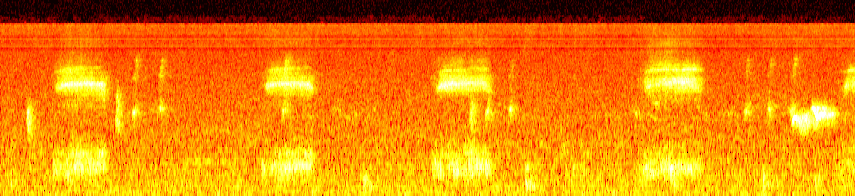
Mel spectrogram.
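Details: Five young little owlets, now at the stage of venturing out onto the balcony when feeling brave, give harsh, hissing wheezes, each under a second, repeated about every two to three seconds, with a brief higher squeak near the end.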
